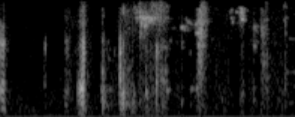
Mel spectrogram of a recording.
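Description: Birds chirp and cluck in quick, irregular bursts, a busy stretch of short calls heard without any talking, moderately loud.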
